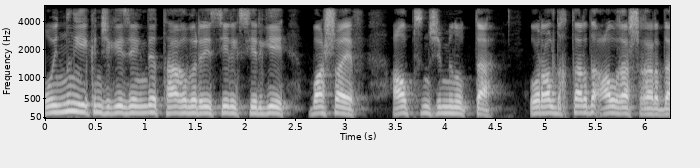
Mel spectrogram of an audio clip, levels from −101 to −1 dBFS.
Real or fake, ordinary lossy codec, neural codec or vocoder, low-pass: real; none; none; 5.4 kHz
